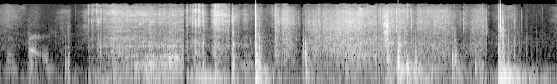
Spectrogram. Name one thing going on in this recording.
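Tape rips as a box is cut open.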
